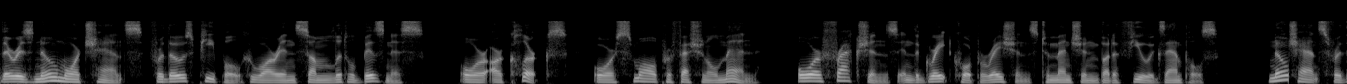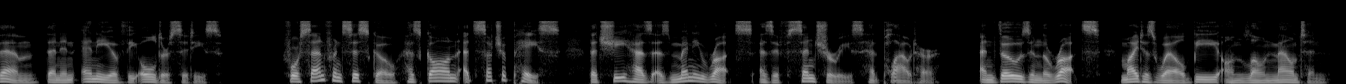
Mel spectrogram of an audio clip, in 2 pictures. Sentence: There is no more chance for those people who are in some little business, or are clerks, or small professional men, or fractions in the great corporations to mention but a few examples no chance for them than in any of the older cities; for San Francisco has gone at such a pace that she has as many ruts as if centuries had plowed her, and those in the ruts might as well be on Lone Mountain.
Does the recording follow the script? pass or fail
pass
